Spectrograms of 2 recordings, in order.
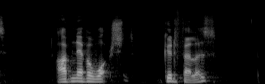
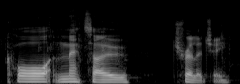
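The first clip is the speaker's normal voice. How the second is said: slow; 2 semitones lower, much slower than usual. Real, not acted. Drawing out the title slowly.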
